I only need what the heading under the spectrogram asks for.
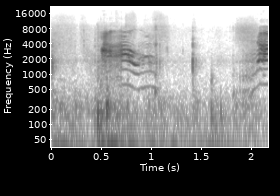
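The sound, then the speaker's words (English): A pet cat named Lina, trying to get in at the door, meows several times in short, high, wavering calls, with a loud bright meow at the start and another rising one at the end, separated by quieter gaps. “Lina, are you squeaking at the door?”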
